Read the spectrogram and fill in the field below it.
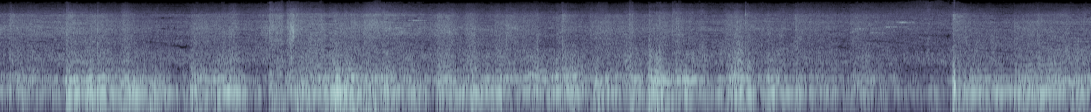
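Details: Honey bees at a beehive tree holding eleven hives: a dense, steady low hum with a constant drone, overlaid with rustling crackle and a few sharp clicks, including a brief louder snap near the end.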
